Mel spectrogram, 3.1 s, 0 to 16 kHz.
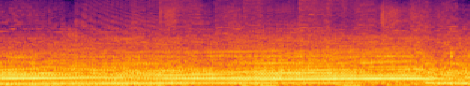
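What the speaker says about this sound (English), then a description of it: "Oh, that engine noise." A Mercedes SLS with a high-horsepower V8 roars under hard acceleration, a loud, sustained, close engine drone climbing steadily in pitch, heard alone without talk.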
